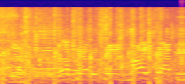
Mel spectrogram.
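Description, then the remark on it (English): An audience at the El Capitan theater applauds in a dense, steady wash of many overlapping claps, loud and continuous throughout, with crowd voices mixed into the clapping. “Thank you so much to the El Capitan for hosting our screening. Let's give it up for them.”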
